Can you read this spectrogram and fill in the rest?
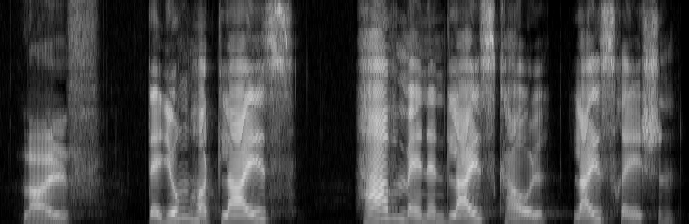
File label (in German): "laiss", wittlich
